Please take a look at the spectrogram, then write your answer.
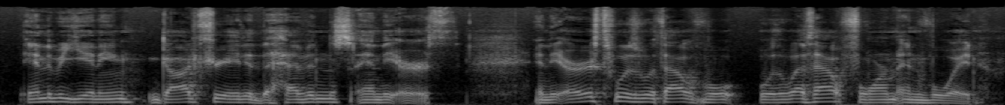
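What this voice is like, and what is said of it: West Texas accent. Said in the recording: “my wonderful West Texas accent”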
